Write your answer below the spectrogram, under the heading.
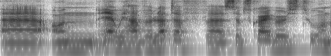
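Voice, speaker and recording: Over noticeable background noise, a man with a French accent talks at a medium pitch with monotone, flat intonation. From France. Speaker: data consultant and trainer. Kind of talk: casual chat.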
